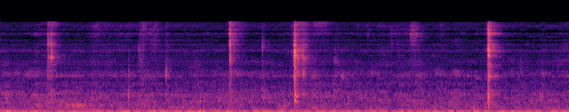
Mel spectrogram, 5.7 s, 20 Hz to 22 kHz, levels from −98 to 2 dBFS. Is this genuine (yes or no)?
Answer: no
